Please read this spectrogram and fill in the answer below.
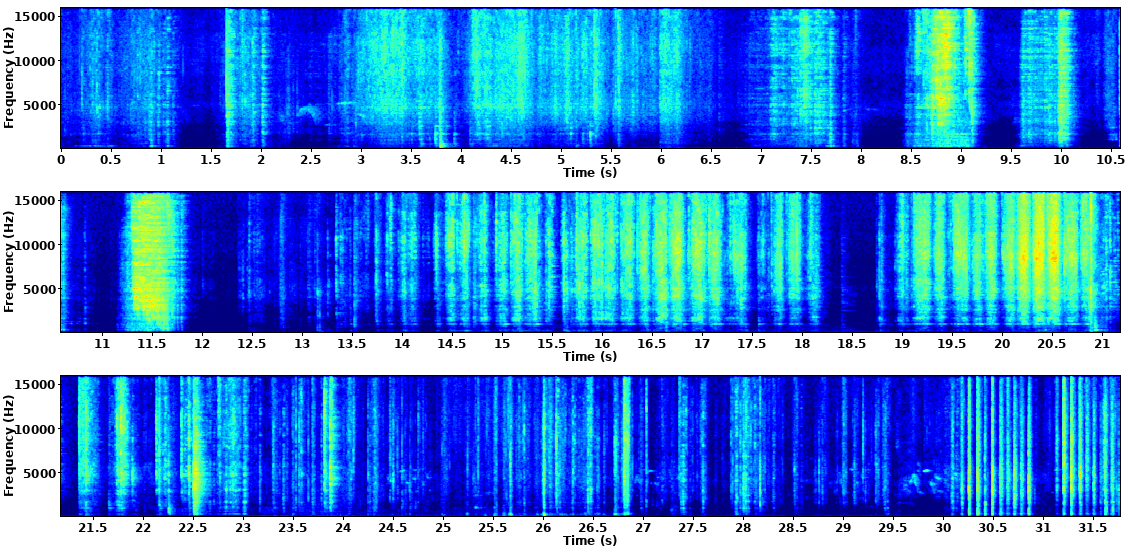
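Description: Hacksaw cutting through the sheet-metal wall of a cement-filled tin paint can, in runs of quick back-and-forth strokes, with short louder scrapes of metal and cement earlier on.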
